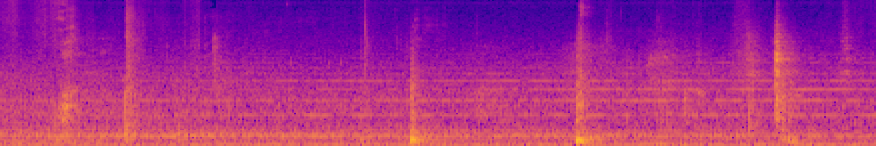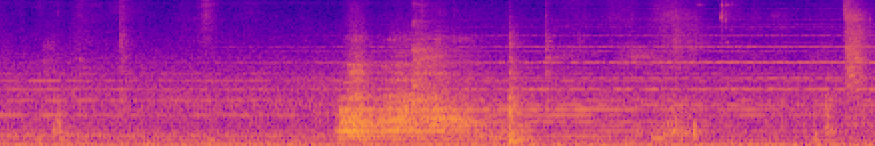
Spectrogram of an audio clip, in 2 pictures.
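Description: Soft background music of held notes, with three sharp knocks of food pots and containers being set down on a counter, then about a second of plastic-bag rustling.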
